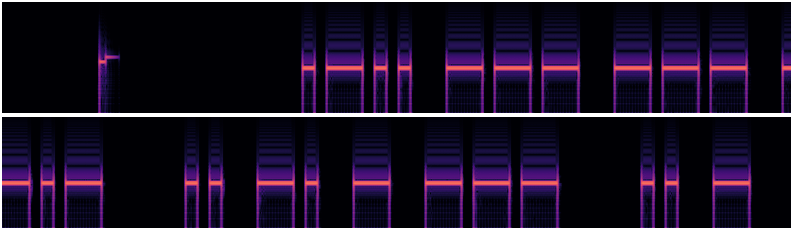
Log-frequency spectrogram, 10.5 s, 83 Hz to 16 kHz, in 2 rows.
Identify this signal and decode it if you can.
Morse code, heard as a keyed tone, about 14 wpm, 700 Hz. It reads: LOOK INTO IT
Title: Sentences from Top 1400 Words 15wpm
